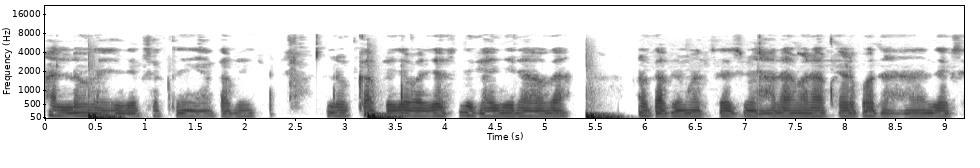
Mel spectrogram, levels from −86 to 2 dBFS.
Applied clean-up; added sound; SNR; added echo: none; Bass drum; -1 dB; none.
